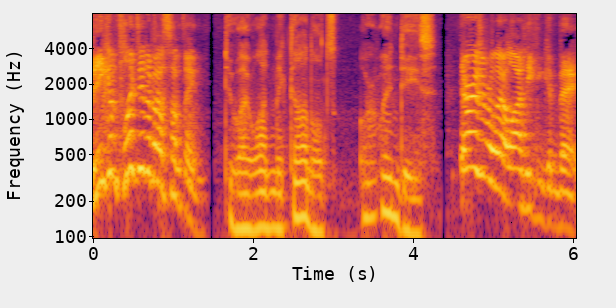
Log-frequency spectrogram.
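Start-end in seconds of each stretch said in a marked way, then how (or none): 1.6-4.3 low, drawn-out monotone. Showing that Hal has no range when told to be conflicted: HAL monotone impression. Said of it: "that monotone tone of voice".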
